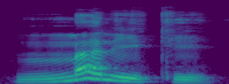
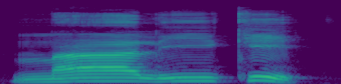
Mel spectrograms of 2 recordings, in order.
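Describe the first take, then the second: First: Said in the usual way. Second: Measured teaching read of ملیکی; syllable by syllable. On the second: Shown as a demonstration. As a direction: stretch each syllable of ملیکی. Spells word syllable by syllable.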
